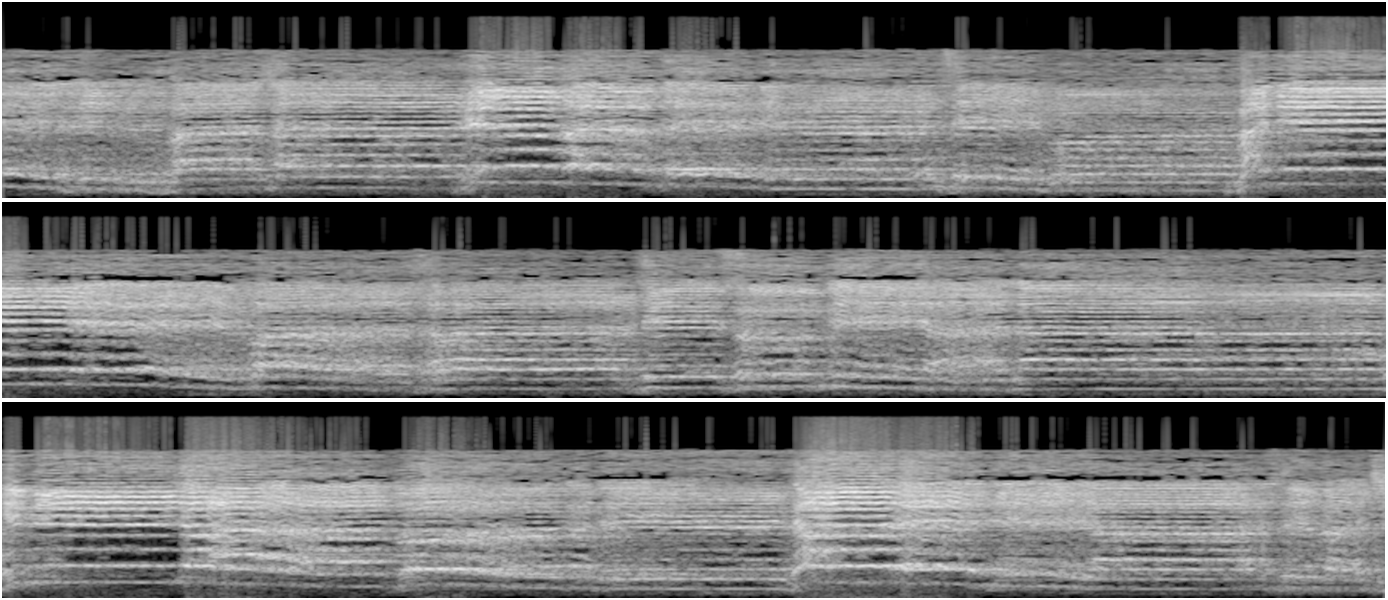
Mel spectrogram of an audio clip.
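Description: A group of men chanting sindidi, a Mouride devotional chant, together in one voice. They hold long notes that slide down in pitch, and a new phrase starts every five or six seconds.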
